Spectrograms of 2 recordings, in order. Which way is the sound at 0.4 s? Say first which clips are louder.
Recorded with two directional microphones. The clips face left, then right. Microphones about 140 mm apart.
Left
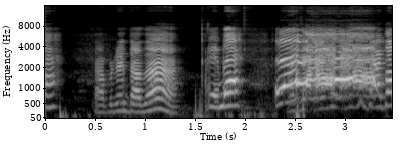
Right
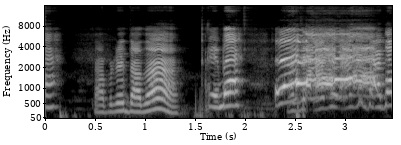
Right 5 dB; 30° right (ahead or behind).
